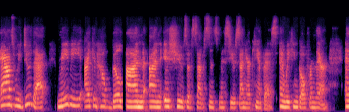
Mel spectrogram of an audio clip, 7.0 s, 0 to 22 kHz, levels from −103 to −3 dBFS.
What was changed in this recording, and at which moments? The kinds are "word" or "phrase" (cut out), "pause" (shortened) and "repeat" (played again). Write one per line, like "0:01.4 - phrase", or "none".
0:02.5 - word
